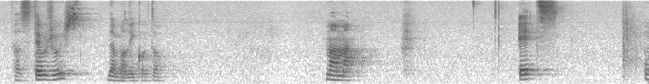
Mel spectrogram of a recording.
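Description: A young woman reads aloud slowly and clearly, close by, with pauses between lines.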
